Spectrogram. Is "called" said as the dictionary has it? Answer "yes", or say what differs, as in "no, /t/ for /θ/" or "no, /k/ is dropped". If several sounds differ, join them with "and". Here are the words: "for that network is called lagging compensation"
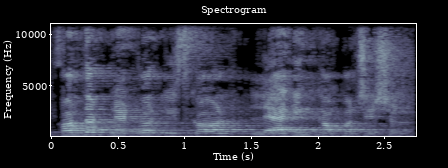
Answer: yes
